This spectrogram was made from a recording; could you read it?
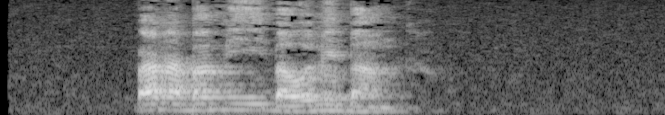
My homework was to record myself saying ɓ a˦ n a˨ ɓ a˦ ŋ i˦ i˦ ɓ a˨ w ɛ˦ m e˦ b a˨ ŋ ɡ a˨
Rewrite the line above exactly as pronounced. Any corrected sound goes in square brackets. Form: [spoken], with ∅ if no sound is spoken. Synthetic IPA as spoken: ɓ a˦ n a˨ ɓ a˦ [m] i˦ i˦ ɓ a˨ w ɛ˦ m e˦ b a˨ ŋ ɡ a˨

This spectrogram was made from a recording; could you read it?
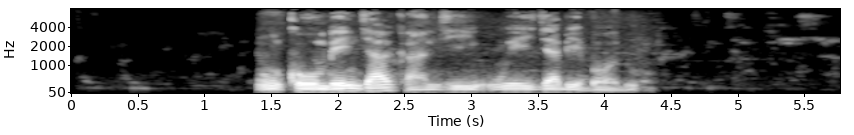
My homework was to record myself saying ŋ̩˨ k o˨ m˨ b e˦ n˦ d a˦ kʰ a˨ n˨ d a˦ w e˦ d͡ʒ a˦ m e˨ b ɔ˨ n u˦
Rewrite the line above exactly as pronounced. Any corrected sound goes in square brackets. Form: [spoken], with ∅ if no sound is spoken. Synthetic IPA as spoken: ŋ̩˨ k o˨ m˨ b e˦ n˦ [d͡ʒ] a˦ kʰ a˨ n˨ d [i˦] w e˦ d͡ʒ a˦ [b] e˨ b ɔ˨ [d] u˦

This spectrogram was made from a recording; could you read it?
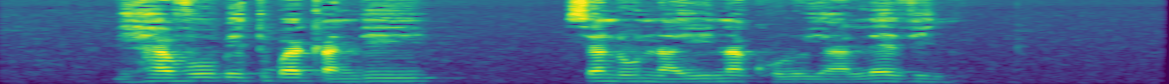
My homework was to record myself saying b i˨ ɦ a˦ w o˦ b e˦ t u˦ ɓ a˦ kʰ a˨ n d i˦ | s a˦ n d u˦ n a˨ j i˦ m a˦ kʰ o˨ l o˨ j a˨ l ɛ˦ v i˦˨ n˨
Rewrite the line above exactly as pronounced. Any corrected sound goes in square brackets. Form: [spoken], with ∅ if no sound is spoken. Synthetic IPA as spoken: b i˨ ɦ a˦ [v] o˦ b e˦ t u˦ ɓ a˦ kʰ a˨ n d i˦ | s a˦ n d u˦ n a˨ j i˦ [n] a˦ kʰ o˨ l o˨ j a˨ l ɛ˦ v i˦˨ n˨

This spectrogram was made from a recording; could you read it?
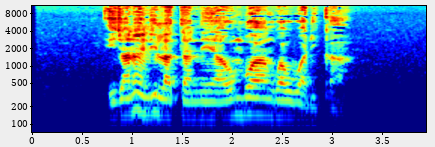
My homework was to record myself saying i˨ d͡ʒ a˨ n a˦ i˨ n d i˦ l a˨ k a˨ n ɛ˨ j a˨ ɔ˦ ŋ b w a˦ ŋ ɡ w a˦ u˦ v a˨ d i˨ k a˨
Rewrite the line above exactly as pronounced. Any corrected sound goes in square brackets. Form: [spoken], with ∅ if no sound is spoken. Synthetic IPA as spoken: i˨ d͡ʒ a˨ n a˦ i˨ n d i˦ l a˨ [t] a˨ n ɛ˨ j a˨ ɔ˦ [m] b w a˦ ŋ ɡ w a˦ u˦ [w] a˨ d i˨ k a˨

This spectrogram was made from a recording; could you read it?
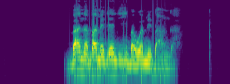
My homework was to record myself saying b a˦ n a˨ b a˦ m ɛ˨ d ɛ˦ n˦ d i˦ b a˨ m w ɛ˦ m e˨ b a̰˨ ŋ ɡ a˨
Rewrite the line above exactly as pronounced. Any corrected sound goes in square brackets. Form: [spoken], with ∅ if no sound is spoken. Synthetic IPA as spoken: b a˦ n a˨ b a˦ m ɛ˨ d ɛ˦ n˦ d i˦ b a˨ [∅] w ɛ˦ m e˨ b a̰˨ ŋ ɡ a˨

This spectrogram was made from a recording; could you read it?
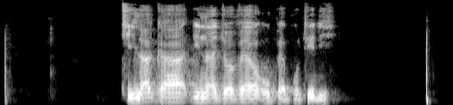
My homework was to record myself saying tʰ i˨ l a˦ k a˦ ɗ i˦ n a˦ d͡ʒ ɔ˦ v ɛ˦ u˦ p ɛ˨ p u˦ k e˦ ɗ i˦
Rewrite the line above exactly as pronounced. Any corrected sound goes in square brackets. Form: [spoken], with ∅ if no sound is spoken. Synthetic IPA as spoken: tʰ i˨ l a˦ k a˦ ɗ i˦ n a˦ d͡ʒ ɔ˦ v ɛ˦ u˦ p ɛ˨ p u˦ [t] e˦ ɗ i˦

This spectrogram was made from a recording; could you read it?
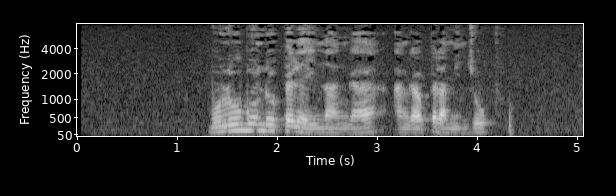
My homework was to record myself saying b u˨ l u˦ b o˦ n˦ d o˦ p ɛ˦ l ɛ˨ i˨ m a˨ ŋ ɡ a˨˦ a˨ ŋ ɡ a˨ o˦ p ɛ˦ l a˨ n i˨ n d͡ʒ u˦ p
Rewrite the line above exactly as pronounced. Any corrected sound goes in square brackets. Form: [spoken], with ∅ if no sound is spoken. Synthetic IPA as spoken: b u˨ l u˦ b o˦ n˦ d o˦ p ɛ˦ l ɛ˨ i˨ [n] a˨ ŋ ɡ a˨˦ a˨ ŋ ɡ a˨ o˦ p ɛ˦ l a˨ [m] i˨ n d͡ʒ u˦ p

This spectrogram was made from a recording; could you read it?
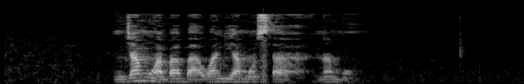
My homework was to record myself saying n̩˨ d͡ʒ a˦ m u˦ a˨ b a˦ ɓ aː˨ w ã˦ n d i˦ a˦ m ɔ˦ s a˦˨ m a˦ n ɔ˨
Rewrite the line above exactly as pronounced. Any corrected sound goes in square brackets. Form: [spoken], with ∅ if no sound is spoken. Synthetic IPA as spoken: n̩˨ d͡ʒ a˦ m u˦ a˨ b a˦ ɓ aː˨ w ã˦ n d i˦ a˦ m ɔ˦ s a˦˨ [n] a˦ [m] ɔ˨

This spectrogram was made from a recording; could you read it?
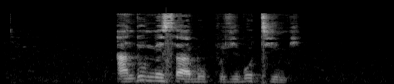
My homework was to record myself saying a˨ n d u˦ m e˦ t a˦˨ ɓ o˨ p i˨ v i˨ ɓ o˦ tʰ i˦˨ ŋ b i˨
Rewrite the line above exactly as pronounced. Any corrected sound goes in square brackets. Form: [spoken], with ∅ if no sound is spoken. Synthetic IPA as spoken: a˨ n d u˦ m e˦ [s] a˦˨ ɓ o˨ p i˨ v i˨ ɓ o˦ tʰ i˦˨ [m] b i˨

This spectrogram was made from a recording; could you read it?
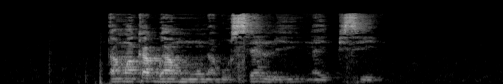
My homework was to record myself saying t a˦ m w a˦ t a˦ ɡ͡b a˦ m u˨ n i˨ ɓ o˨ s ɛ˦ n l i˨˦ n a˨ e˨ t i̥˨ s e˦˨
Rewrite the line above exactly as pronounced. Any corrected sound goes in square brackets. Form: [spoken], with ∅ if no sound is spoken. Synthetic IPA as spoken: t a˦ m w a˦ [k] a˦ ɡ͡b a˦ m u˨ n [a˨] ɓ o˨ s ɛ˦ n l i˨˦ n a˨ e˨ [p] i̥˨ s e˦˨

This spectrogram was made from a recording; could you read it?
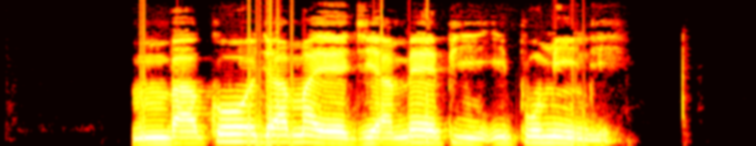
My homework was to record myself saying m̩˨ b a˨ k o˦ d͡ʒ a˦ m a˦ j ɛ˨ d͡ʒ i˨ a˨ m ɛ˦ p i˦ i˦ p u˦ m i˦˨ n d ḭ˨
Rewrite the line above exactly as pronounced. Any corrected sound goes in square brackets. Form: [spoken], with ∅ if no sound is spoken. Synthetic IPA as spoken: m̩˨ b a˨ k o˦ d͡ʒ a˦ m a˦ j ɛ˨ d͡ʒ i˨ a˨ m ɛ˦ p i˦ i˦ p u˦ m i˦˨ n d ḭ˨

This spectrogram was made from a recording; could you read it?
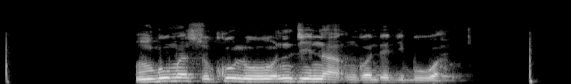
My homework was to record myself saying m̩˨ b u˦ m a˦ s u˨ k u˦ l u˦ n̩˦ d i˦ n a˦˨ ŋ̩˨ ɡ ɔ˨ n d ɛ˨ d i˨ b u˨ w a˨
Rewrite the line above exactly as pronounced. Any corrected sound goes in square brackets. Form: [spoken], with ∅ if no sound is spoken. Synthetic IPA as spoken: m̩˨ b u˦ m [ɛ˦] s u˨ k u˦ l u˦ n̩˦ d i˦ n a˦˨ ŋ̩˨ ɡ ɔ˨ n d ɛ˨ d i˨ b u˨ w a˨

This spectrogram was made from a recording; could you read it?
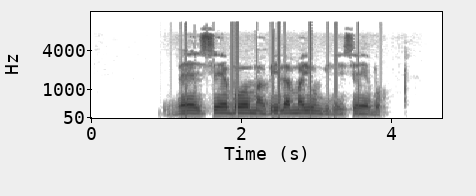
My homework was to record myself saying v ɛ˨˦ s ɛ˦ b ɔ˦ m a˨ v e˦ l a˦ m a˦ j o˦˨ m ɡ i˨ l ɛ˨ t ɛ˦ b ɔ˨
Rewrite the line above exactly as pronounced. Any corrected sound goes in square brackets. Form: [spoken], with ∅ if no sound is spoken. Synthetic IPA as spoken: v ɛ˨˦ s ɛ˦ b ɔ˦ m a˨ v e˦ l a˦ m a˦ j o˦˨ [ŋ] ɡ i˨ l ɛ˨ [s] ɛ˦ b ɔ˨

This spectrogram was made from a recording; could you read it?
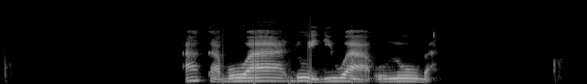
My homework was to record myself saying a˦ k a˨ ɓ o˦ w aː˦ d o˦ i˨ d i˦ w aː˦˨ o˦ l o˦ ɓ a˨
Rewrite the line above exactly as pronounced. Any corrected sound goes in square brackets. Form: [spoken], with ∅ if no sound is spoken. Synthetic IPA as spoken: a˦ k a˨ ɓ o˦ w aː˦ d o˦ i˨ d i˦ w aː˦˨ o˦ l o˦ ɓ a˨

